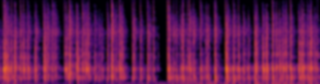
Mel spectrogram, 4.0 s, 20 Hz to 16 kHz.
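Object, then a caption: Plastic wall clock case. Long acrylic nails tap quickly on the side rim of a round, white plastic wall clock with a hollow case. About nineteen dry, hollow clicks ring out briefly around a mid-pitched knock near 680 Hz, with a bright edge. There is a short pause about halfway before the rapid tapping resumes.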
